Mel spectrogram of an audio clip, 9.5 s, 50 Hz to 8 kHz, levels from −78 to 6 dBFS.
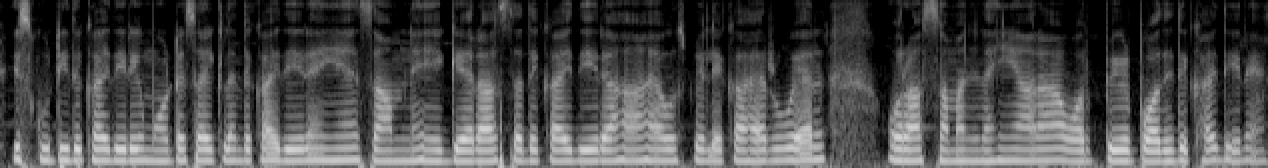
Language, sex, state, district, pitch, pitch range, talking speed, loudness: Hindi, male, Uttarakhand, Uttarkashi, 195 Hz, 190-200 Hz, 215 wpm, -15 LUFS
